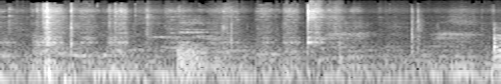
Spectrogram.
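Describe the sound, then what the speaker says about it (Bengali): Knife cutting through whole fish on a kitchen surface, with a few sharp scraping and clinking strokes of blade against board and metal, close and fairly quiet, no talking. "মাছটাকে প্রথমে কেটে নেব"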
